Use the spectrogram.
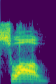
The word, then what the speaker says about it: suave: Smooth, polished, suave. This is an important word. You have to be careful with the pronunciation. Suave.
